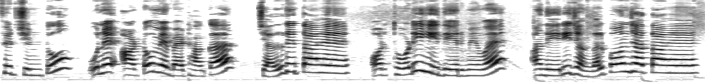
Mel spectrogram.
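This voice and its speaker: A woman narrator tells a children's cartoon story in a high voice at a slow, measured pace. The sound is dry, with faint music behind it. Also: lively intonation, darkish tone, dry recording.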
